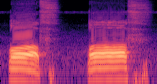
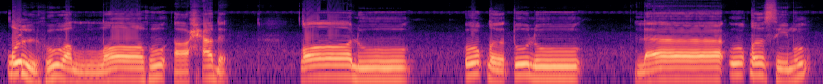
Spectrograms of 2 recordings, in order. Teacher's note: قاف کو ادا کرنے کا طریقہ یہ ہے کہ زبان کی جڑ اور تالو کے نرم حصے سے، یعنی گلے کے پاس سے جہاں سے زبان ہماری سٹارٹ ہوتی ہے، جڑ سے، اس جگہ سے قاف کو ادا کیا جائے گا۔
